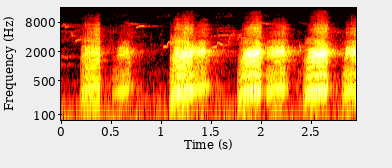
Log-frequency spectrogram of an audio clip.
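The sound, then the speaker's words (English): Ducks quack and geese honk in a loud, nasal series of about seven calls, coming in loose pairs with short gaps between them and no one talking. “Now that he's a toddler, we watch raptors soar over parks and swans, ducks and geese paddle across lakes.”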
